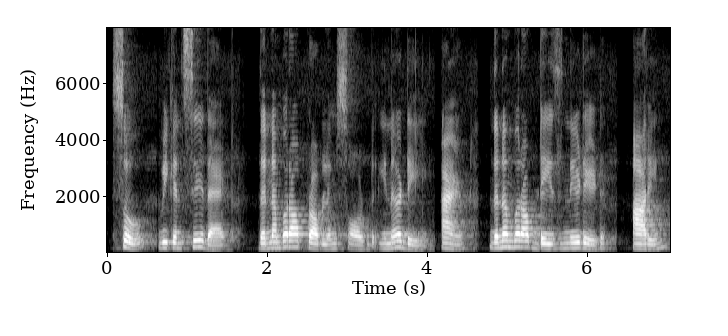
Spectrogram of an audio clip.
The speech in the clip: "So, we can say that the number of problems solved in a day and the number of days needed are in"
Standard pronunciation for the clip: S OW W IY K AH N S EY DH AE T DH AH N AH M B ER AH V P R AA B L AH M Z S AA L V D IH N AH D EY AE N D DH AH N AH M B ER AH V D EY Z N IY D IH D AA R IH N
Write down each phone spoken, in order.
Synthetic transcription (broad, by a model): S OW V IY K AH N S EY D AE T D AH N AH M B ER AH V P R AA B L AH M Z S AA L V D IH N AH D EY AE N D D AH N AH M B ER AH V D EY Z N IY D IH D AA R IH N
